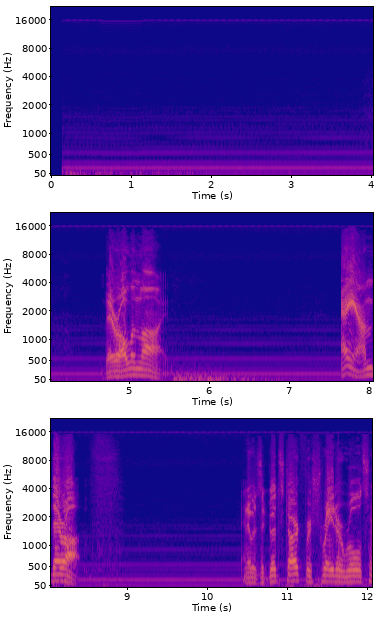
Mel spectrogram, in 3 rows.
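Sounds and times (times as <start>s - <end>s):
electrical mains hum: 0.2s - 12.0s.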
